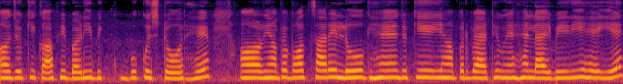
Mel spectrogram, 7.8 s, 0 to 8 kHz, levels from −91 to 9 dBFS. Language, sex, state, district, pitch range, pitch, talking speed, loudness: Hindi, female, Chhattisgarh, Bastar, 230-245 Hz, 235 Hz, 210 wpm, -13 LUFS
